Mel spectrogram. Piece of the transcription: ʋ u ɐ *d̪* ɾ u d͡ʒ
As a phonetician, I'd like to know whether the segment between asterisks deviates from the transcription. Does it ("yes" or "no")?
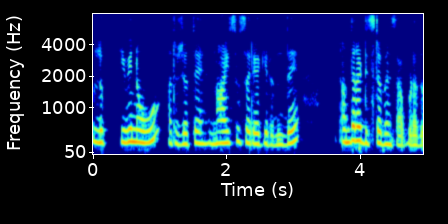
no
